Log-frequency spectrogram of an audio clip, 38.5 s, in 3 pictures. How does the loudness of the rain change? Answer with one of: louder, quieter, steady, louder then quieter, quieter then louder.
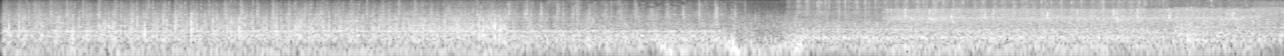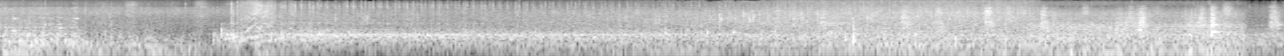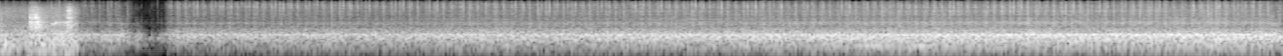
quieter then louder.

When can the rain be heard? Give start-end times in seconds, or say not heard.
0.0-25.4.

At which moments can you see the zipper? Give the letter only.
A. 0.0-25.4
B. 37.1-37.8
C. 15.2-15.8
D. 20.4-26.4
C.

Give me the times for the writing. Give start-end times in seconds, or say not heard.
20.4-26.4.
